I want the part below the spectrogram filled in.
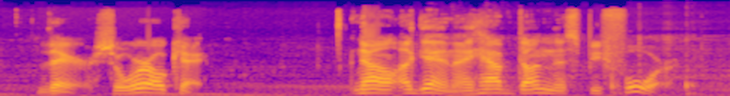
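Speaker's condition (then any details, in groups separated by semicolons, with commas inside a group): No condition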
